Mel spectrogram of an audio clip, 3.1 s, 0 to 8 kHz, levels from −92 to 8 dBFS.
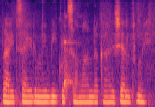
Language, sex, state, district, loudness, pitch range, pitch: Hindi, female, Bihar, West Champaran, -16 LUFS, 155-165 Hz, 160 Hz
